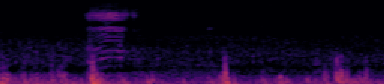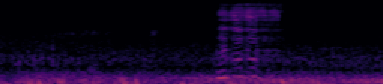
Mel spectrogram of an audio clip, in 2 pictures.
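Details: Baby registered Pygmy goats making new friends at Pygmy Harbor Farm in Knoxville, Tennessee, USA; two short, bright harmonic bleats, near the start and near the end, over a steady low rumble.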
